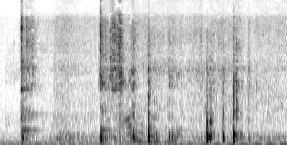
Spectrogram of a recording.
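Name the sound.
chillies being roasted on the stove for masala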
